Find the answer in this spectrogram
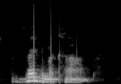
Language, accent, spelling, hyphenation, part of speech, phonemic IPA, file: English, Southern England, regmacarp, reg‧ma‧carp, noun, /ˈɹɛɡməkɑːp/, LL-Q1860 (eng)-regmacarp.wav
- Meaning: A fruit which, when mature, splits open to release its seeds; a dehiscent fruit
